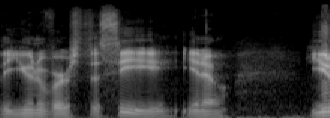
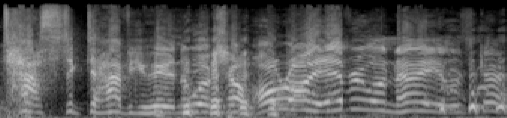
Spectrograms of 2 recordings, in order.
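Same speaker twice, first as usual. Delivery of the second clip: put-on very loud, high-pitched belting in an English accent; 9 dB louder than usual. Doing an impression in an English accent: Alex Steele impression. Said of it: "your English accent was rubbish. That was bang on".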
